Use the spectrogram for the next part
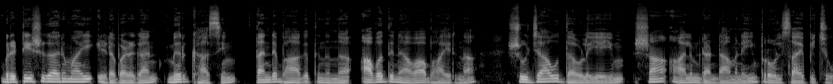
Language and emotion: Malayalam, neutral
